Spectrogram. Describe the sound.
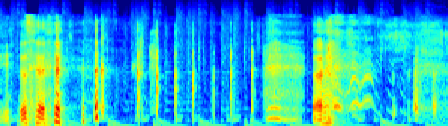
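Heavy, ragged panting of a fatigued man, a string of quick breathy gasps, some voiced and wheezy, coming in uneven bursts with short pauses between them.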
